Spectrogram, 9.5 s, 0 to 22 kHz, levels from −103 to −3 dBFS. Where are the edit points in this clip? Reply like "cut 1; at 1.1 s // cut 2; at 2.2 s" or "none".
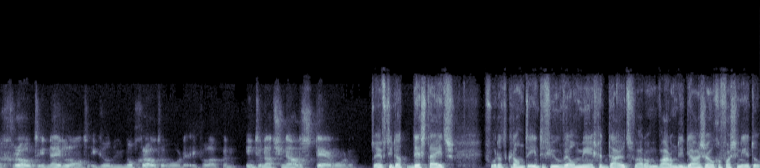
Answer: cut 1; at 4.7 s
